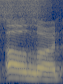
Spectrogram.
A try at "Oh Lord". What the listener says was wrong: Why your Lord get R? you get R, but you can't stress the R. Can't be like capital letter R.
